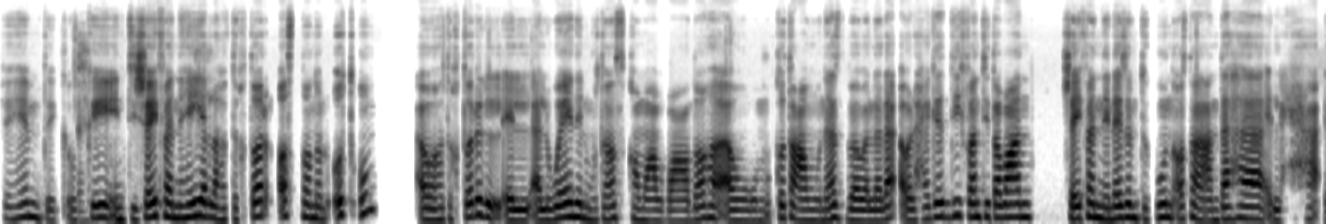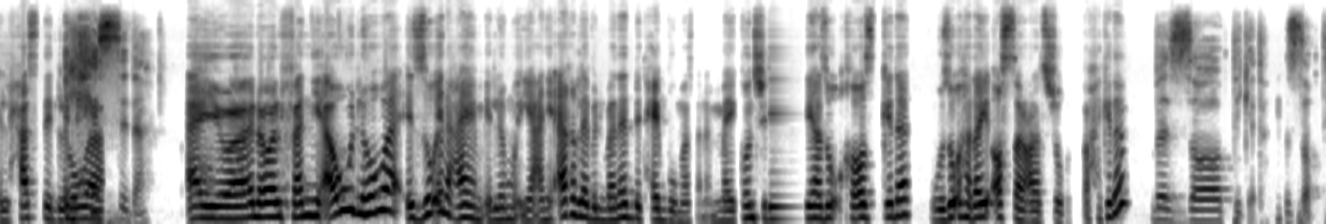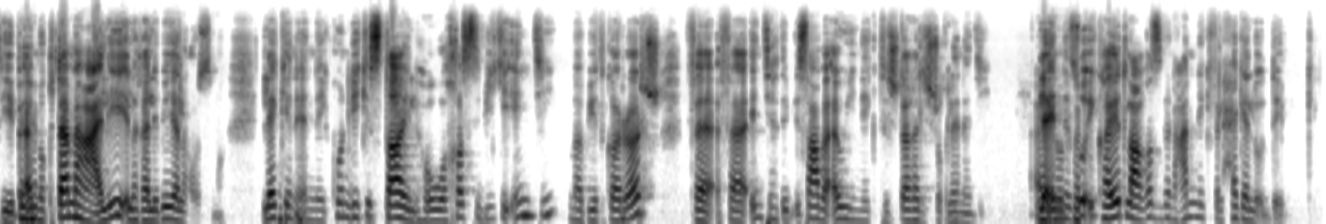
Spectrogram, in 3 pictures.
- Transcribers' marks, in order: static; tapping; distorted speech; other noise; unintelligible speech; in English: "style"
- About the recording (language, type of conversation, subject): Arabic, podcast, إنت بتفضّل تشتغل على فكرة جديدة لوحدك ولا مع ناس تانية؟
